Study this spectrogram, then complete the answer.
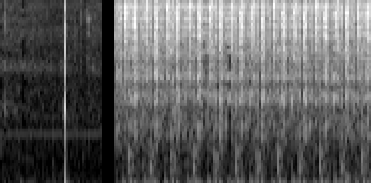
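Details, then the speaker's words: Small Stuart model steam engine run on air on a plywood bench: quick even chuffing about twelve beats a second with a knock each stroke, from poor balance, amplified by the bench; still slightly stiff, new. "can hear the knock and some of that noise is forces being coupled into my work that the plywood bench will amplify the noise"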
